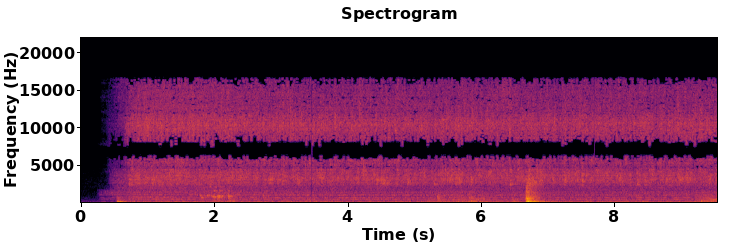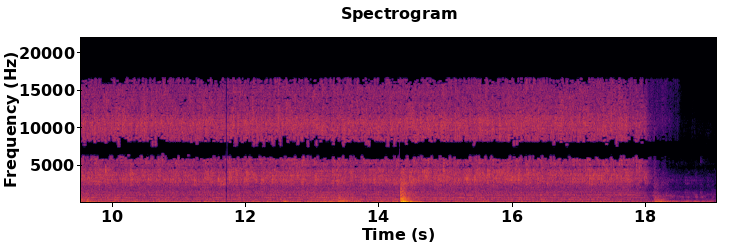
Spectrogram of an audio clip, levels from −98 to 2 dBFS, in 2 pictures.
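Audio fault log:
3.45 s, 11.71 s and 14.31 s, block of digital silence: the sound drops abruptly to silence for about 10 ms, 15 ms and 5 ms respectively, then returns with no fade. Each gap is a whole multiple of roughly 5 ms, which points to output blocks of that size not being filled in time. The hard edges on both sides of each hole cut the sound without a fade, and since each gap is under 15 ms, the three events register as brief ticks or dips.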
